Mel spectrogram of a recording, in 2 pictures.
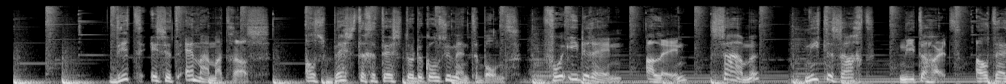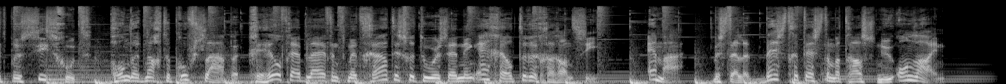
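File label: Dutch, Commercial; GoLocalise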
